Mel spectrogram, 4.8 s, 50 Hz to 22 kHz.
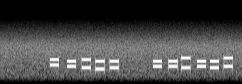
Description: DTMF, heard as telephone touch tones, dialled by hand, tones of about 180 ms. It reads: 07514 776749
